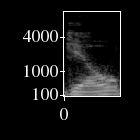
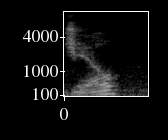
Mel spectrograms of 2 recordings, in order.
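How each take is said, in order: First: The word begins with a hard G sound. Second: The word begins with a soft J sound. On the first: The speaker calls it wrong. "I always butcher the name of the currency in Final Fantasy. I call it Gil" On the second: The speaker calls it right. "but I think it's called Jill"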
